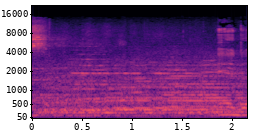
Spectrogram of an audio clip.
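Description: Electric guitar notes from a 1959 Gibson Les Paul ringing on steadily through an amplifier.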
